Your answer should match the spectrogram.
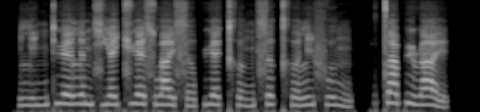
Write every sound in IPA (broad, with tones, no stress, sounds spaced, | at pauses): l i˧˥ ŋ t̪ ɥ ɛ˥ l ə˥˩ n ɕ j ɛ˥ t͡ɕ ɥ ɛ˥˧ s w a˥˩ ɪ̯ s ɤ˧˥ p ɥ ɛ˥ kʰ ɤ˧˥ ŋ s ɤ˥ kʰ ɤ˧˥ l i˥˧ f ʊ˥˩ ŋ | t̪ ä˥ p y˨ ɻ a˥˩ ɪ̯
